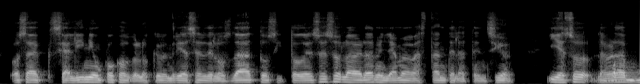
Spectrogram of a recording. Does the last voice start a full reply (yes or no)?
no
